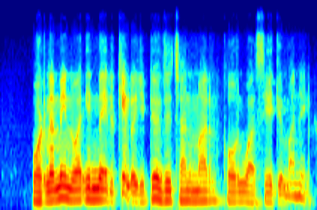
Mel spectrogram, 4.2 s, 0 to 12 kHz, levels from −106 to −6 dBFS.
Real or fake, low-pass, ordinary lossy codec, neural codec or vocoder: fake; 7.2 kHz; Opus, 32 kbps; codec, 16 kHz, 0.5 kbps, X-Codec, HuBERT features, trained on balanced general audio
